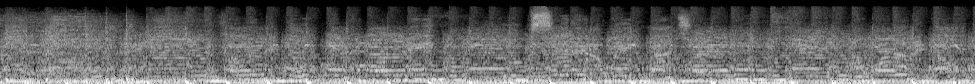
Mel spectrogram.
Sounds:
plucked string instrument
guitar
music
musical instrument
electric guitar

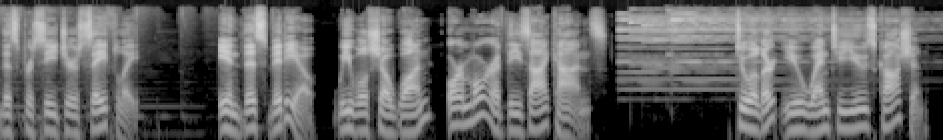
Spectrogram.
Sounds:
speech

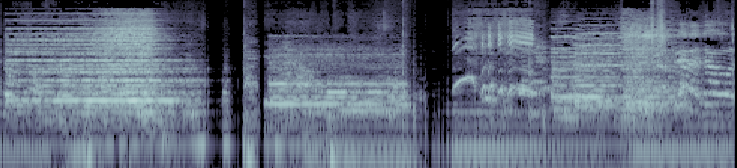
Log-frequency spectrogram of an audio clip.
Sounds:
television

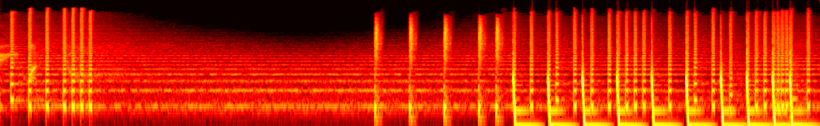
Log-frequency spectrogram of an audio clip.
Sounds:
music

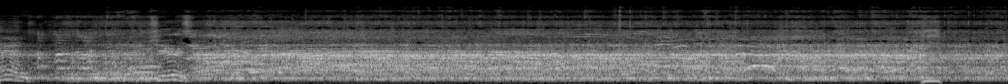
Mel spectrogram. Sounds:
speech

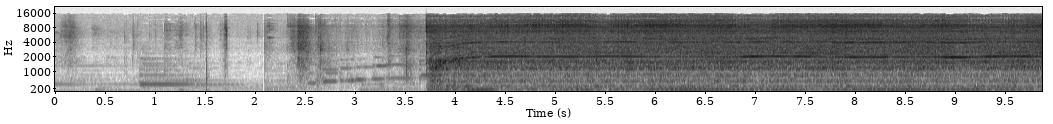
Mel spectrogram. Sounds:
music
blender
inside a small room

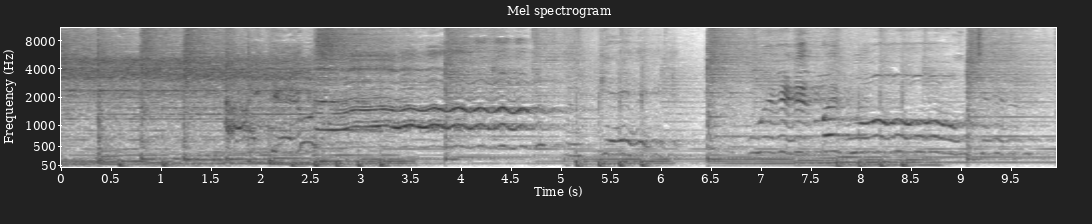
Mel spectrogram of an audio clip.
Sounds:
rock and roll
music

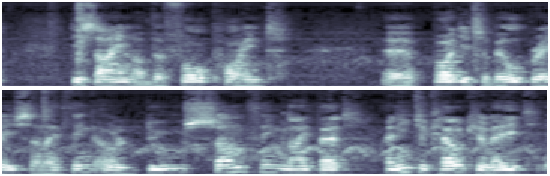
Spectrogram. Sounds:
speech

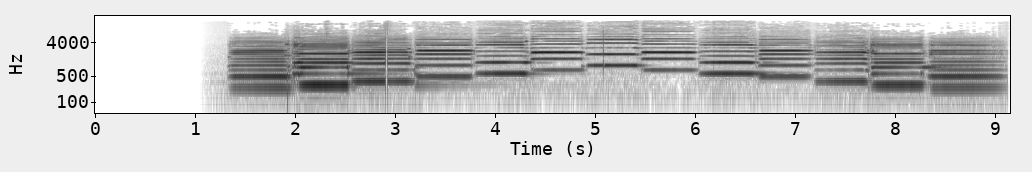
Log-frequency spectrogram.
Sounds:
musical instrument
violin
music

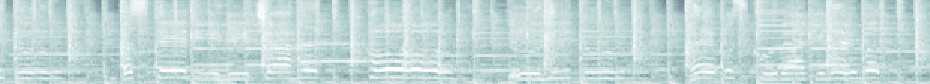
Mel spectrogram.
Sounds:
music of bollywood
music

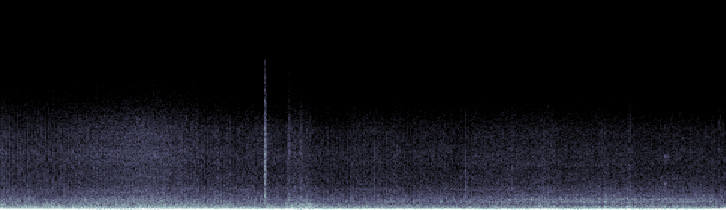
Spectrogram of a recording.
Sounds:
outside, rural or natural
vehicle

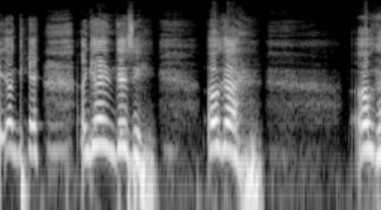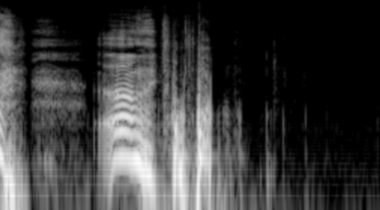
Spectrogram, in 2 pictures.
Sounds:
speech

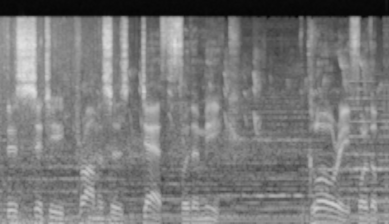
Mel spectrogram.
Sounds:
music
speech

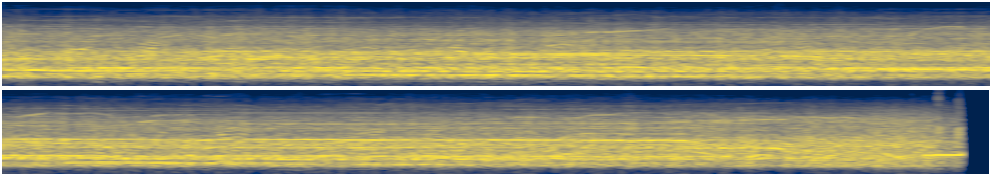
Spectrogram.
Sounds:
crowd

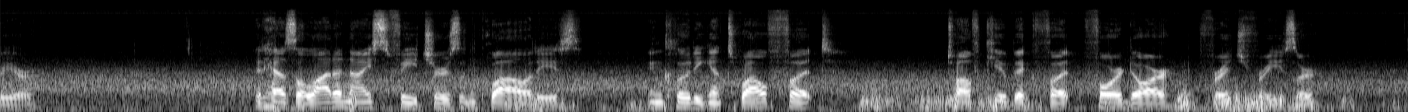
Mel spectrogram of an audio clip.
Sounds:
speech

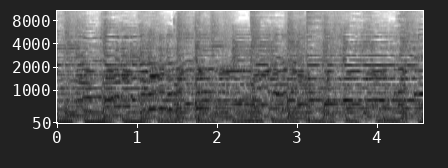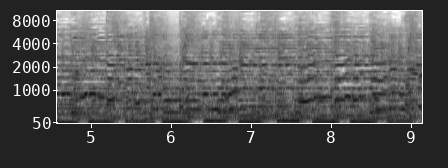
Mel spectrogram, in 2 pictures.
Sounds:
music
tender music

